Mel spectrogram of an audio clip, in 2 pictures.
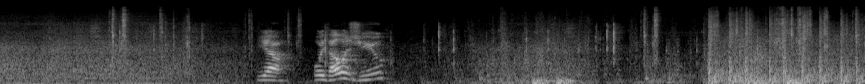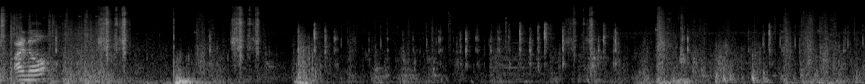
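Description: Building pieces in a video game snap into place with quick clattering knocks.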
